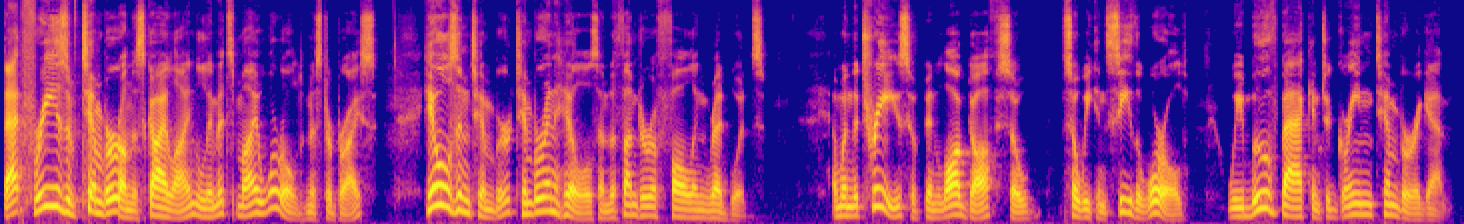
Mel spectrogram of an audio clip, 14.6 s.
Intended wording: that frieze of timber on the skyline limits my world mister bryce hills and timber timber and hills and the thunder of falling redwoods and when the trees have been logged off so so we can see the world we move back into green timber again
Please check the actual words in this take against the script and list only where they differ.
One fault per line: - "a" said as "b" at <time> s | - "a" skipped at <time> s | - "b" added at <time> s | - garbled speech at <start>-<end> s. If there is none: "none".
none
